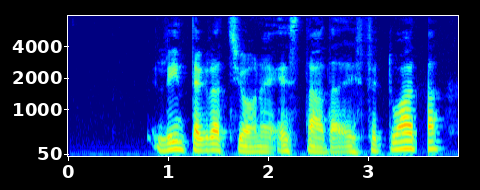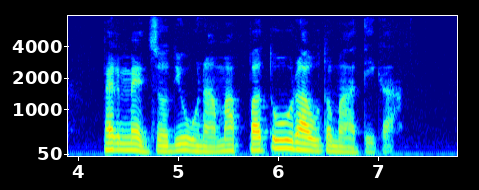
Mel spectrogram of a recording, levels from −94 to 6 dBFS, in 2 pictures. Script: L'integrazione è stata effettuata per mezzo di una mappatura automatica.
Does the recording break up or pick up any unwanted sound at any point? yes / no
yes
